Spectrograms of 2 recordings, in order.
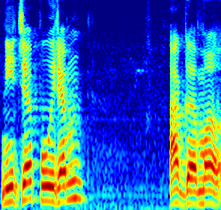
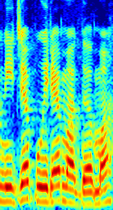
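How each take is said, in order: First: The words are said separately with a break. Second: The words are run together as one.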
